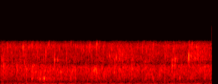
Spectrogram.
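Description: Floured beef meatballs sizzling and crackling steadily in hot oil in a frying pan, sounding muffled; the sound cuts off suddenly near the end.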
